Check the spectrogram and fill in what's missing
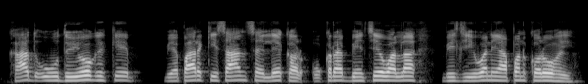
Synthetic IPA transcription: kʰad̪ud̪joɡke | bjapaːɾkisaːnsẽlekəɾoːkɾabẽːt͡ʃeʋala | bʱid͡ʒiʋənapənkəɾoɦoi

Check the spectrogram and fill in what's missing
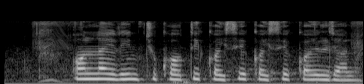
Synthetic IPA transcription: ɔnlajnɾint͡ʃukawt̪ikʌjsekʌjsekʌjld͡ʒala

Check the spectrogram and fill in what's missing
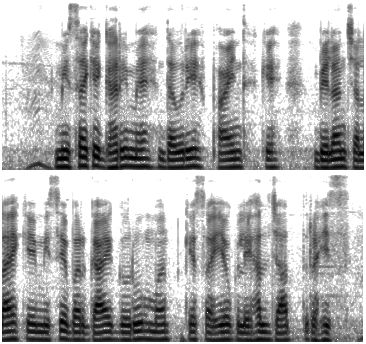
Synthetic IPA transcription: mɪsajkeɡʱɐɾimẽd̪ɐʋɾipʰaːɪ̃nd̪ʱkebeːlənt͡ʃɐlaːekemɪsebɐɾɡaːeɡʊɾuɦmənkesəɦjoːɡleːɦəld͡ʒaːt̪ɾɐɦɪs

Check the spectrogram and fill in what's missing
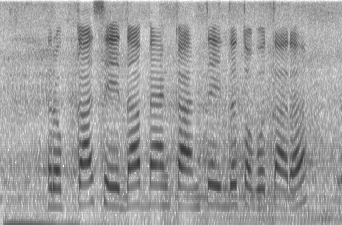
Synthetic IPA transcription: ɾokːaːseːd̪aːbɛːŋkːaːnt̪eind̪ət̪ɔɡot̪aːɾa

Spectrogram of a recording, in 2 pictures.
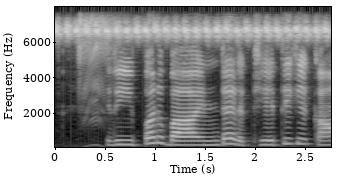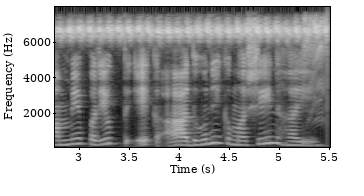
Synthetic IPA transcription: ɾiːpəɾbaːɪɳɖəɾkʰeːt̪ikekaːmːẽpɾəjʊk̚t̪eːka̰ːd̪ʱʊnɪkmɐʃiːnɦɐe

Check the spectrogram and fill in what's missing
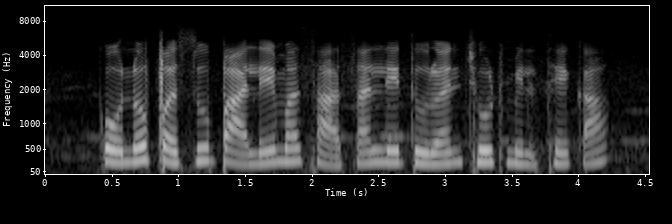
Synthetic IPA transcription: konopəsuːpalemasasãnlet̪uɾənt͡ɕʰuːʈmilt̪ʰeka

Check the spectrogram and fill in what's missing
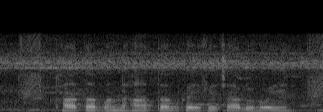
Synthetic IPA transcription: kʰaːt̪abɐ̃nd̪ɦãt̪ɐbkɐiset͡ʃaːluɦoːi

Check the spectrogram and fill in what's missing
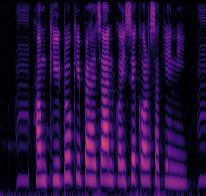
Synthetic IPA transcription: həmkiʈõkipɛɦt͡ʃaːnkəɪsekəɾsəkeni

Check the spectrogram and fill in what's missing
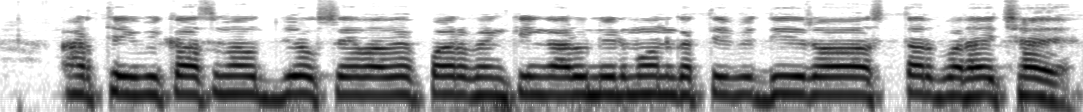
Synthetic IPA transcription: aɾt̪ʰikbikasmeud̪joɡseʋabepəɾbɛ̃ŋkiŋɡaɾuniɾmənɡət̪ibid̪ʱiɾɔst̪əɾbəɽ̤ajt͡ʃʰɛ

